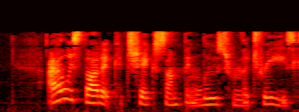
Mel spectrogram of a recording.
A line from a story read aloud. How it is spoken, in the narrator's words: says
